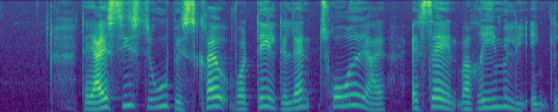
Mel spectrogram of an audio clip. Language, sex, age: Danish, female, 46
